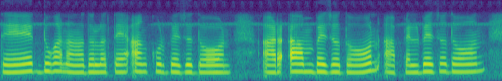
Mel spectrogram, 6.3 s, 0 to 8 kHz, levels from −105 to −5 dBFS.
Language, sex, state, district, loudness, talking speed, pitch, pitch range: Chakma, female, Tripura, Dhalai, -20 LUFS, 95 wpm, 235 Hz, 230-245 Hz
